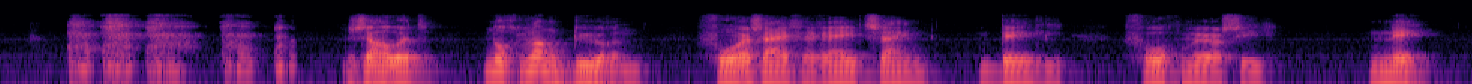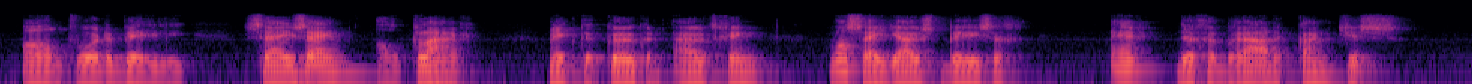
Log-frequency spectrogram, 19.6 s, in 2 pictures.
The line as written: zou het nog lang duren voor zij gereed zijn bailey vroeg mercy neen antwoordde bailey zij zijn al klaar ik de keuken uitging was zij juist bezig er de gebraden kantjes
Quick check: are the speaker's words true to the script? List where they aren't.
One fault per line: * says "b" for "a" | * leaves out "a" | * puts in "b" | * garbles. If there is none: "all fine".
all fine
